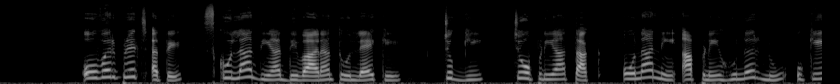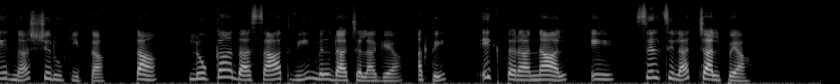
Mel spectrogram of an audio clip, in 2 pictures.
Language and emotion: Punjabi, neutral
